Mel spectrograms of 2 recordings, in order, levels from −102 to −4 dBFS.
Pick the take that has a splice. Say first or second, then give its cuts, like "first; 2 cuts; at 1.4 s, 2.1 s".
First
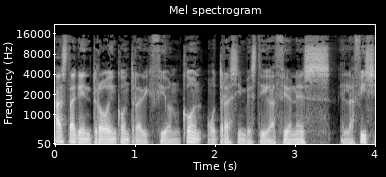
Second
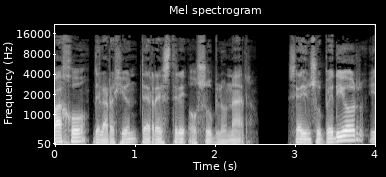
second; 1 cut; at 2.8 s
